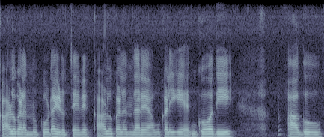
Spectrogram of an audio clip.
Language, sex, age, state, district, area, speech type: Kannada, male, 18-30, Karnataka, Tumkur, rural, spontaneous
